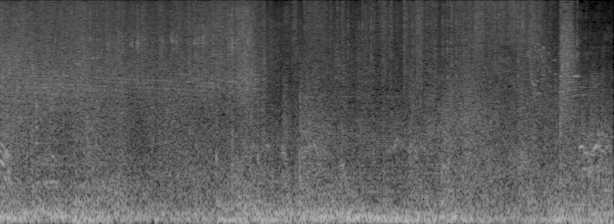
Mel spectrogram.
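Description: Electric crackling buzzes steadily.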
